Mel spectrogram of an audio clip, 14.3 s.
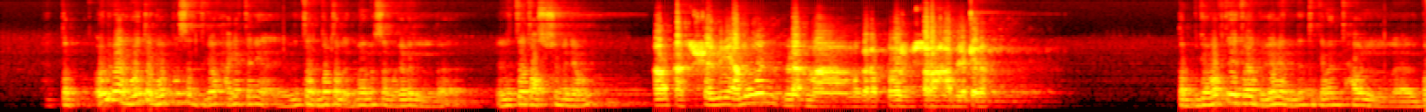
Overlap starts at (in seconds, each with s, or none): none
